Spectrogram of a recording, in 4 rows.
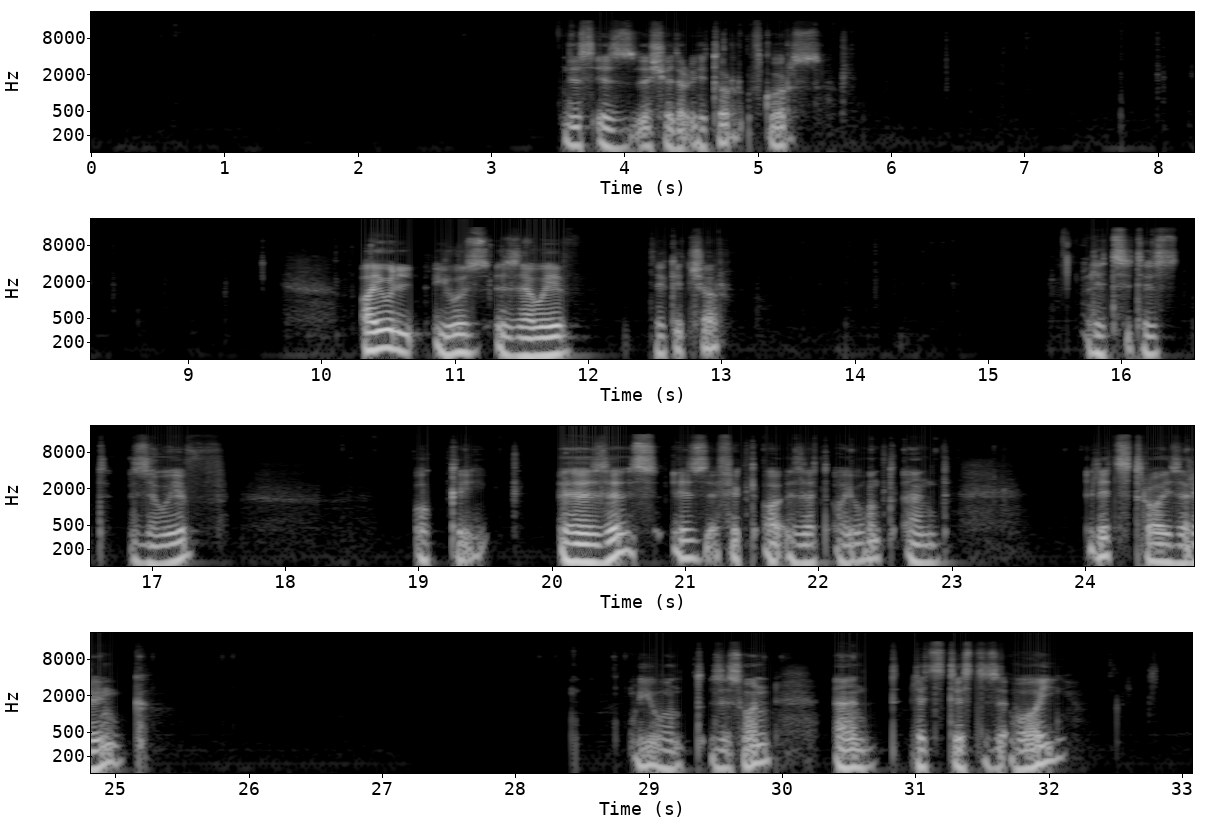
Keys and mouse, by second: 2.2-5.1 drag, 5.8 alt+shift+middle click, 7.7 ctrl+alt+middle click, 8.2 alt+shift+middle click, 8.6 ctrl+alt+middle click, 9.0 alt+shift+middle click, 13.9 ctrl+alt+click, 16.4 click, 18.4 ctrl+alt+click, 19.3 ctrl+alt+click, 21.1 ctrl+alt+click, 21.6 alt+shift+click, 22.2 ctrl+alt+click, 22.6 alt+shift+middle click, 23.9-24.7 drag, 25.3 click, 28.2-28.8 drag, 29.9-30.6 drag.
